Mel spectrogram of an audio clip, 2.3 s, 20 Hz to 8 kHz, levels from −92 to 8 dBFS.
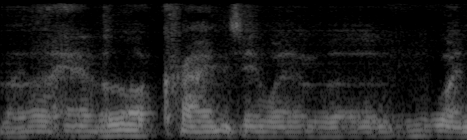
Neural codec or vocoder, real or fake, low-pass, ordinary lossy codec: codec, 16 kHz, 1.1 kbps, Voila-Tokenizer; fake; none; none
